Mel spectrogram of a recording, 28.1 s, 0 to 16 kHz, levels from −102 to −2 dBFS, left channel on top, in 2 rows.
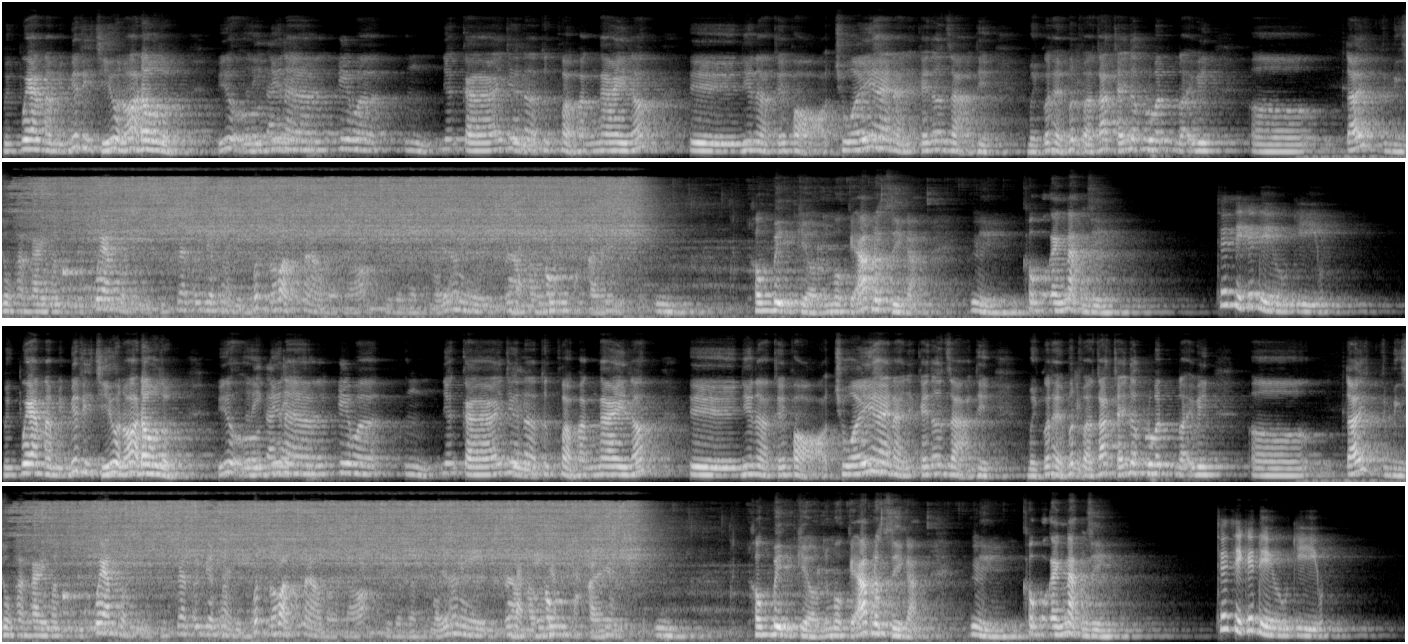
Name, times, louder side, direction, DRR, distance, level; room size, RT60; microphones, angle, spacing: voice 1, 0.0-1.7 2.2-3.8 4.0-6.4 6.9-9.9 10.2-12.1 12.5-15.3 15.6-18.6 19.1-20.2 20.6-20.9 21.5-23.2 23.8-25.2, right 2 dB, 25° right, 6 dB, 0.4 m, -25 dB
voice 2, 2.4-2.9 5.1-5.4 10.7-10.9 15.3-15.5 16.1-16.6 18.3-20.2 23.7-24.0 26.2-27.2, right 4 dB, 75° right, 9 dB, 0.6 m, -28 dB
sound 1, 13.0-22.8 23.3-23.4, right 1 dB, 5° right, 1.2 m, -30 dB
14.0 x 6.1 x 2.5 m, 1.3 s
head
